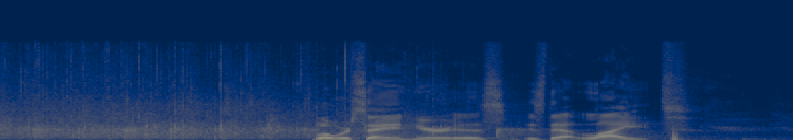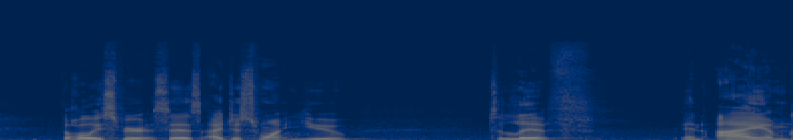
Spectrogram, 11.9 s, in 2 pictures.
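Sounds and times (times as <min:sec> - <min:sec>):
round of applause: 0:00.0 - 0:03.9
speech: 0:02.4 - 0:05.2, 0:06.4 - 0:08.7, 0:09.6 - 0:10.4, 0:11.1 - 0:11.8.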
